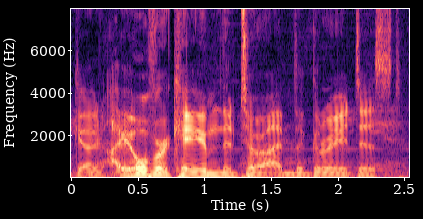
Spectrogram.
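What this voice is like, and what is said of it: Imitates another person's voice. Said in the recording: “That was my best accent of his.”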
